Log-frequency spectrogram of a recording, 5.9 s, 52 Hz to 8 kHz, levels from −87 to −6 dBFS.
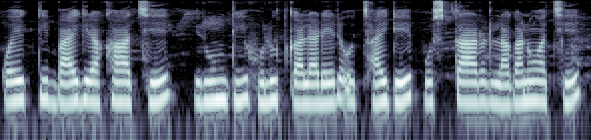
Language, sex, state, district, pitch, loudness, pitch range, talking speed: Bengali, female, West Bengal, Cooch Behar, 210 Hz, -15 LUFS, 205-220 Hz, 120 wpm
